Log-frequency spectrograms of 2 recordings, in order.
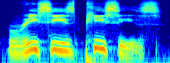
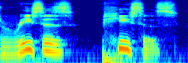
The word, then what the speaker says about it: Reese's Pieces: and Dale Rescue Rangers people also say Reese's pcs that's not right it's Reese's Pieces I drives me nuts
